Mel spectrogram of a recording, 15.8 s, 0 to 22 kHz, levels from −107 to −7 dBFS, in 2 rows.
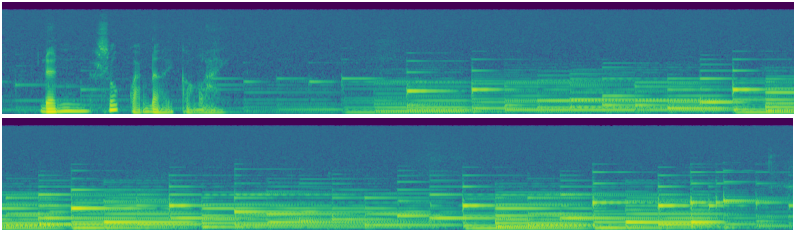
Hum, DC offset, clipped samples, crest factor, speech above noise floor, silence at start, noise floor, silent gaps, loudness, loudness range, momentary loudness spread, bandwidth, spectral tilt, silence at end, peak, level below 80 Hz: none; under 0.1%; under 0.1%; 22 dB; 23 dB; 0.1 s; -44 dBFS; none; -23 LUFS; 8 LU; 13 LU; 16.5 kHz; -8 dB/octave; 0 s; 0 dBFS; -42 dBFS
